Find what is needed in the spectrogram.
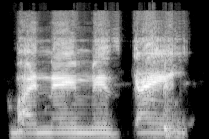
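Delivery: slow, drawn-out voice through a throat device. Mocking how the guest sounded on screen: Kane voice with throat device. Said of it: "he sound like Kane with the motherfucking thing".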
